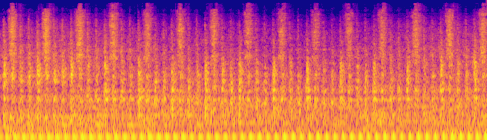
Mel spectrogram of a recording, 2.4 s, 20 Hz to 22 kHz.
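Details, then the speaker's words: 35-year-old Land Rover Defender 110 diesel, first run after fuel confirmed reaching engine; steady idle with sharp regular tapping over the clatter, unidentified knock; owner suspects head gasket, gas spitting and oil leaking at rear of engine, compressed air from underneath when cranking. "yeah can you hear that noise down here wao oh nice right now I don't know what that noise"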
